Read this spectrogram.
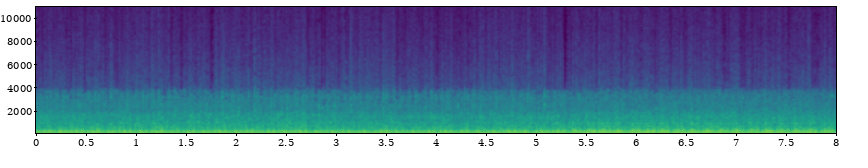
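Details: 1964 Ford F100 V8: lumpy, stumbling idle during plug-wire pull test; driver's side front and second passenger-side cylinders show no RPM drop. Misfire at idle, two cylinders dead, root cause not yet found.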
